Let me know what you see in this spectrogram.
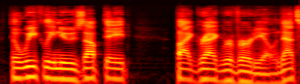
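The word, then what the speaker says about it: Greg Reverdiau: can check out the weekly news update by Greg Reverdio. And that's how you pronounce his name. You heard it here first, Greg Reverdio.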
